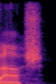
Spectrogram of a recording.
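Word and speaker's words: Æ: I mean, AE apparently is pronounced Ash.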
